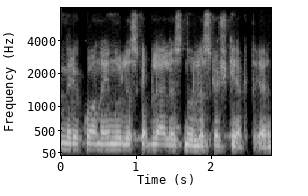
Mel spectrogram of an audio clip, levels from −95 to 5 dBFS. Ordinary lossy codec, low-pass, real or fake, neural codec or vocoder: Opus, 24 kbps; 7.2 kHz; real; none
